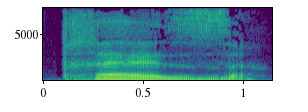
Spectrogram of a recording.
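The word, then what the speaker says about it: treize: Then now if you combine this E and E, you get the sound E, really open. 13, 13. Final E, as usual, not pronounced.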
